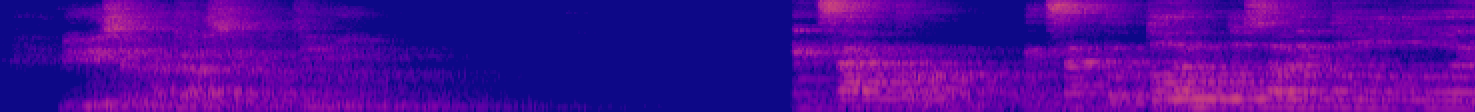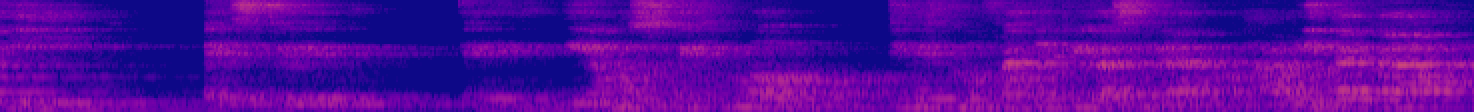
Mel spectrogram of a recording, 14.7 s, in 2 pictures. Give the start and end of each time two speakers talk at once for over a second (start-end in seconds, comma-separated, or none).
none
